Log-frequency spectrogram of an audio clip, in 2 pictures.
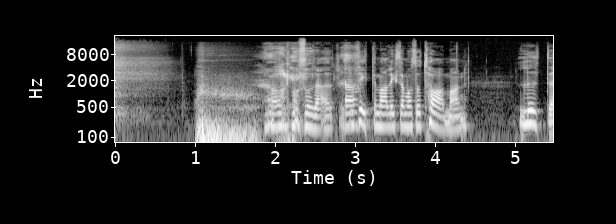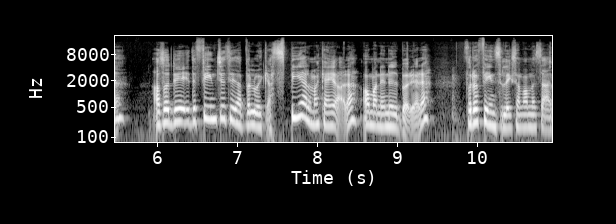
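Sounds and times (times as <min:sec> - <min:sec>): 
deep yoga breath in through nose: 0:00.0 - 0:01.8
speech: 0:01.9 - 0:10.9.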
